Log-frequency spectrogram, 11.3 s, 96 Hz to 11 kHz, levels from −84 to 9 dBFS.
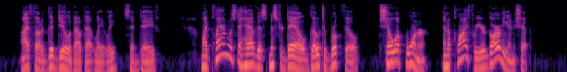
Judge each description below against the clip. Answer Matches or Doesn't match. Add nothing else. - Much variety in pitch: Matches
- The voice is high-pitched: Doesn't match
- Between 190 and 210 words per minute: Doesn't match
